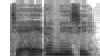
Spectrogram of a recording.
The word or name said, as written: teatermæssig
